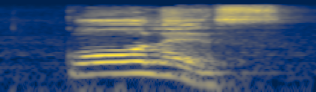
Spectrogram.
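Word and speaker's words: coalesce: উচ্চারণ হচ্ছে এই যে কো আয়ের উচ্চারণটা লাগবে না, এটা ছোট করে উচ্চারণ করতে হবে। কোলেস মানে হচ্ছে এই এর উচ্চারণটা ছোট করে বলতে হবে, না বললেও হবে।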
